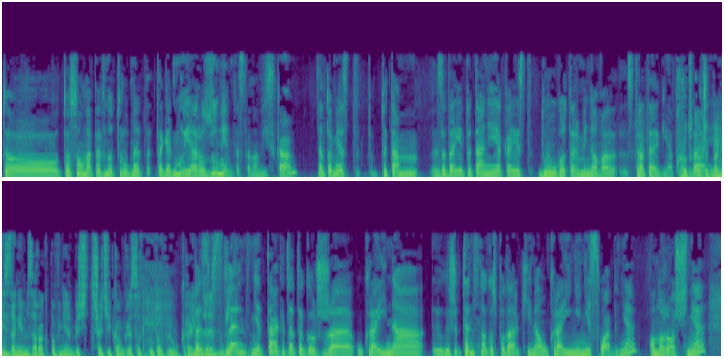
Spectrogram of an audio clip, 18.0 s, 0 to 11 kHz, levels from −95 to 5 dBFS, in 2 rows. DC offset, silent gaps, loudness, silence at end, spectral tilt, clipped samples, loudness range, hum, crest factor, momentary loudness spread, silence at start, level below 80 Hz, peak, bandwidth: under 0.1%; none; -23 LUFS; 0 s; -5.5 dB/octave; under 0.1%; 2 LU; none; 16 dB; 5 LU; 0 s; -60 dBFS; -6 dBFS; 8 kHz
